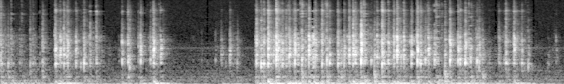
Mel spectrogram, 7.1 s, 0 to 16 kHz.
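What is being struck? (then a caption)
Plastic mechanical keyboard. Fingertips type on a Keychron K2 plastic mechanical keyboard with grey and black plastic keycaps resting on a white surface. Bright, crisp clacks come in uneven bursts of repeated key presses and taps, with a near-pause in the middle before a longer, faster run of typing.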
